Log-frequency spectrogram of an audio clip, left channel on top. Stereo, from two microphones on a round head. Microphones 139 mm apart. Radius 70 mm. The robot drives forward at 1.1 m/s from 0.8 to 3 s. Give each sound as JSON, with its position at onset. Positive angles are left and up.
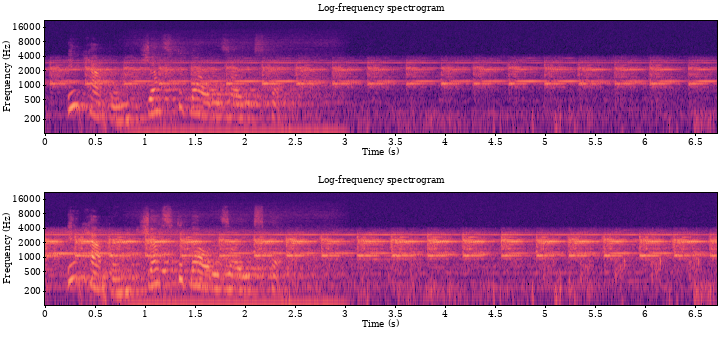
{"t": 0.2, "sound": "a woman speaking", "side_deg": -80, "distance_m": 3.5}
